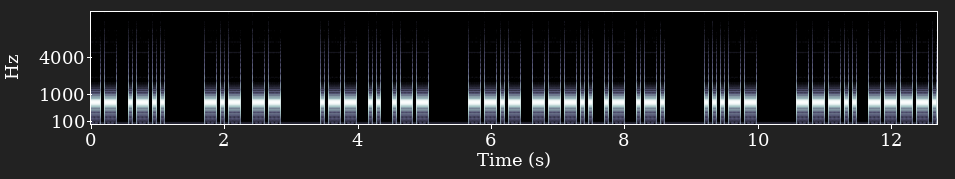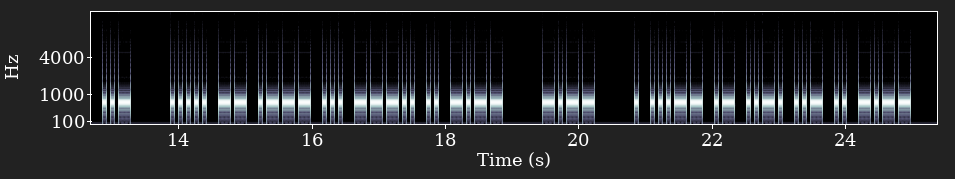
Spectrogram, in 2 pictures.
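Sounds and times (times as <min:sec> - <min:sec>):
Koch Morse code beeps: 0:00.0 - 0:01.1, 0:01.7 - 0:02.9, 0:03.5 - 0:05.1, 0:05.7 - 0:08.6, 0:10.6 - 0:13.3, 0:13.9 - 0:18.9, 0:19.5 - 0:25.0.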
